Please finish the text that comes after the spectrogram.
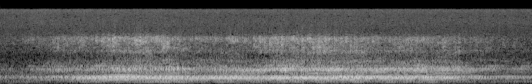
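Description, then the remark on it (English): A propeller airplane engine drones steadily, a sustained harmonic hum that swells slightly in the middle and eases at the end, fairly loud with no voices. “I'm ready to go to the plane now.”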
